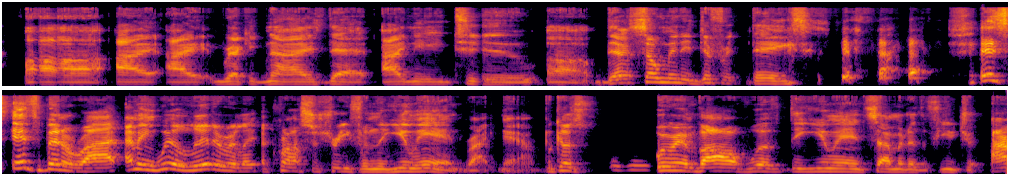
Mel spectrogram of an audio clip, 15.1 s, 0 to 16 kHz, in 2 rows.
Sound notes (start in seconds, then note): 5.8 laughs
